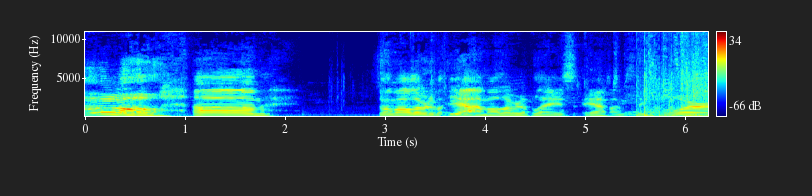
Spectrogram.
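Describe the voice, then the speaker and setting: A man's high, raised, projected voice with very wide pitch swings, a fairly slow pace and long, frequent pauses, amid noticeable background noise and audible room echo. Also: big swings in loudness. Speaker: gaming live streamer. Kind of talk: casual chat.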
